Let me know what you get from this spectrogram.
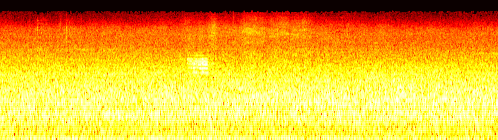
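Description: Diesel-electric locomotives of two passenger trains running past slowly, a steady low engine hum over rolling rail noise. A brief high squeak about three seconds in.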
